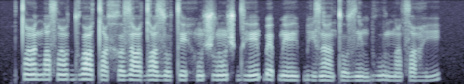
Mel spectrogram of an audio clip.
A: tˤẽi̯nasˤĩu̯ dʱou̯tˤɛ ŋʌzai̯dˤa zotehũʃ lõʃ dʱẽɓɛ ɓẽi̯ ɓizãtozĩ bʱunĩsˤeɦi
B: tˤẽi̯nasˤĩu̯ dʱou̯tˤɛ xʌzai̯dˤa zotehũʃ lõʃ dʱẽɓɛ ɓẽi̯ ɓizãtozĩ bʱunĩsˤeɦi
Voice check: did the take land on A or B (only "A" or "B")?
B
